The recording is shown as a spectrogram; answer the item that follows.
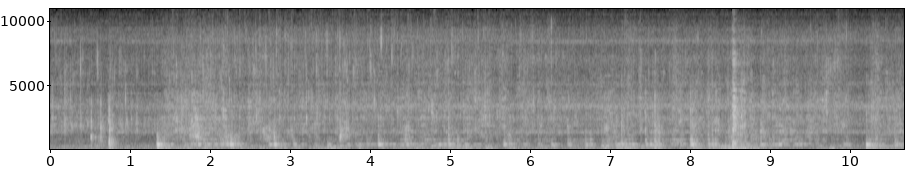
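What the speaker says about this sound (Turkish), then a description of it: "Evet, şehriyeleri kattım. Şöyle kavuruyorum." Vermicelli toasts in a pan with a soft, steady crackling sizzle and intermittent scraping stirs, fairly quiet and close, with no talking.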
